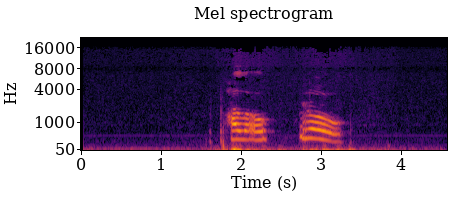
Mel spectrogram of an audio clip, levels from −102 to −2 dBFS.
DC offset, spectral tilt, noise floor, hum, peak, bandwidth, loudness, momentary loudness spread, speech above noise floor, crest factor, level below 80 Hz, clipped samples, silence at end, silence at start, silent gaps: under 0.1%; -5.5 dB/octave; -65 dBFS; none; -12 dBFS; 15.5 kHz; -32 LUFS; 18 LU; 36 dB; 22 dB; -50 dBFS; under 0.1%; 1.15 s; 1.65 s; none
